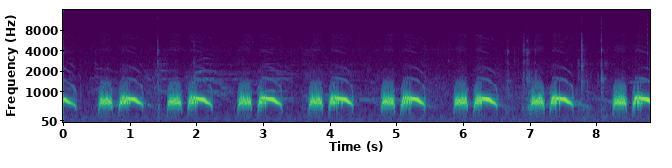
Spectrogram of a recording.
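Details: Decoy spotted dove giving driving coos and calling coos to lure wild doves: low, hollow coos in quick pairs, each second note sliding downward, repeated steadily about once per second through the stretch, with no other sounds.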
